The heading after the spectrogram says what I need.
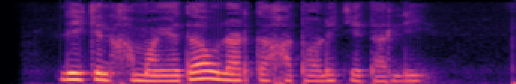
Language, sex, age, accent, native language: Uzbek, female, under 19, Toshkent viloyati, Uzbek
